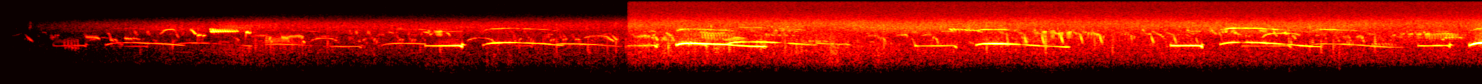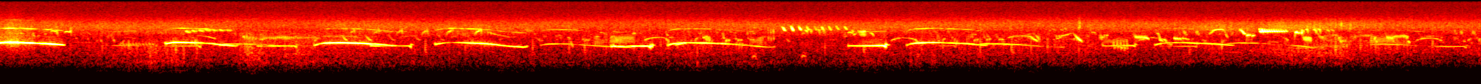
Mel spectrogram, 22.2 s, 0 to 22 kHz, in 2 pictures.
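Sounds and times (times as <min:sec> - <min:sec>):
European golden plover flight display call: 0:04.8 - 0:22.2.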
